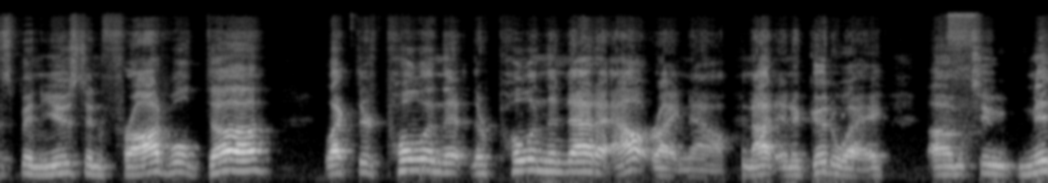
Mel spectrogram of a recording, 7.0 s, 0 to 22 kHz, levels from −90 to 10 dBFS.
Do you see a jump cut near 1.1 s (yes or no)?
no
